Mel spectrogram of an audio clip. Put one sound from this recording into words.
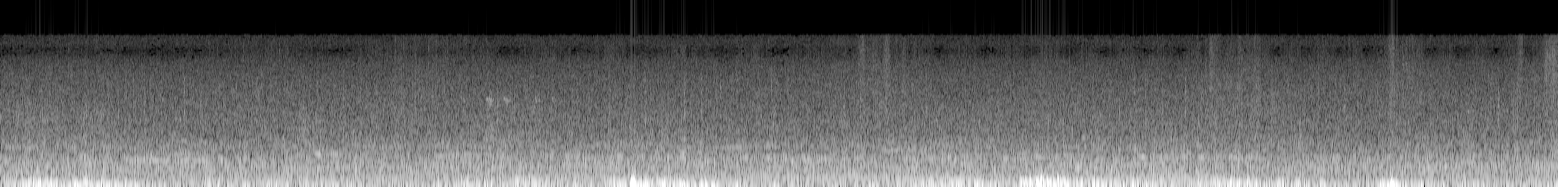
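Footsteps crunch on a forest path.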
